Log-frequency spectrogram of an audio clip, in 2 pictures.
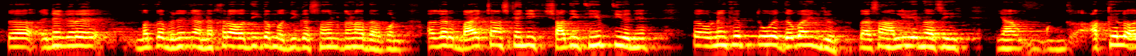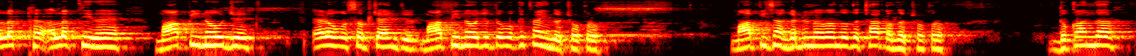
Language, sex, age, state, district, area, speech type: Sindhi, male, 45-60, Gujarat, Junagadh, rural, spontaneous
